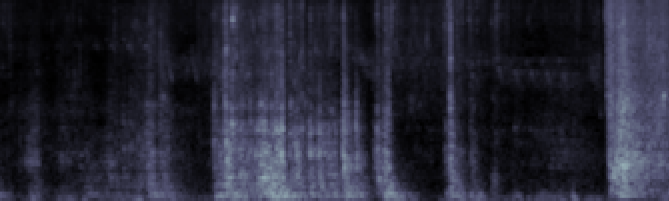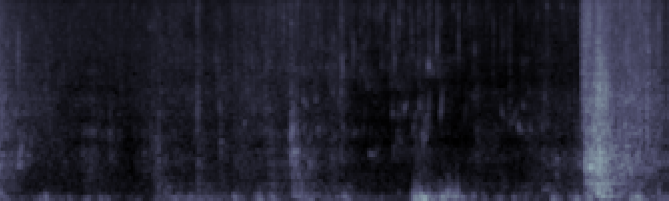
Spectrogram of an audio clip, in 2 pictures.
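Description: Lake water splashing and pouring off a net fish trap as it is hauled up on its rope beside a rowboat, in several separate bursts, the loudest about halfway through and again near the end.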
